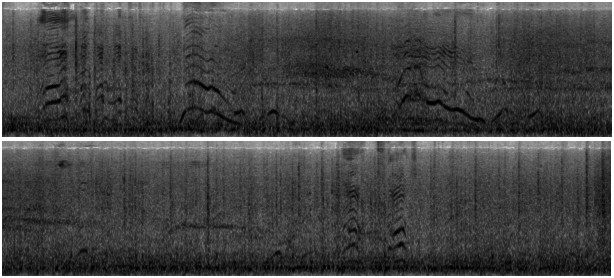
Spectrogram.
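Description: Riders scream and shout with excitement.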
